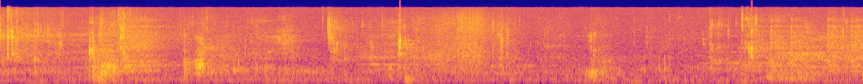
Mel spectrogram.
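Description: Close-up eating sounds: people chewing and smacking their lips over biryani, chicken chargha and shami kebab, an irregular string of short sharp smacks and clicks.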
